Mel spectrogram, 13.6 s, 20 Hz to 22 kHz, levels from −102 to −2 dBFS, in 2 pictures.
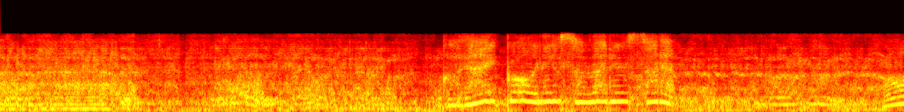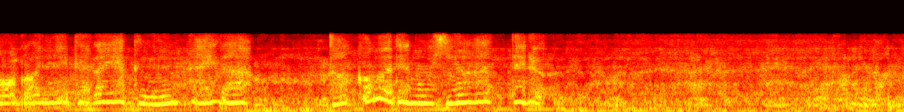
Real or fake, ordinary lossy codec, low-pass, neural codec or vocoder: fake; none; 7.2 kHz; codec, 16 kHz, 4.8 kbps, FACodec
